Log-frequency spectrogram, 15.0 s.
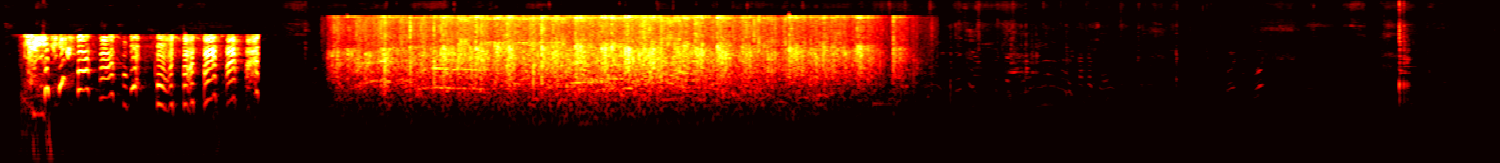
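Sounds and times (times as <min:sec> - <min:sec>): applause: 0:03.2 - 0:09.4
faint voices: 0:03.2 - 0:09.4.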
